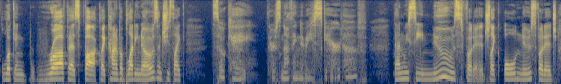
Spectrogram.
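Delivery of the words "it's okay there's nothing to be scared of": soft, creepy imitation whisper; eerie whispered reassurance. Bloody-nosed Grace soothing the kids, in an eerie whisper. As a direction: whisper comfort that sounds unsettling.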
